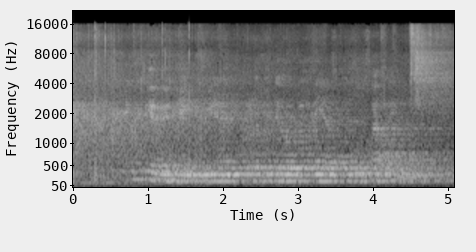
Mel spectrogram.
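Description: A mixed choir begins to sing in an echoing hall.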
